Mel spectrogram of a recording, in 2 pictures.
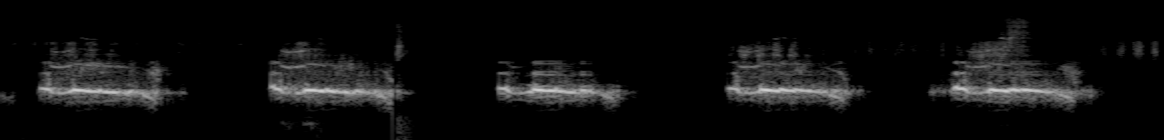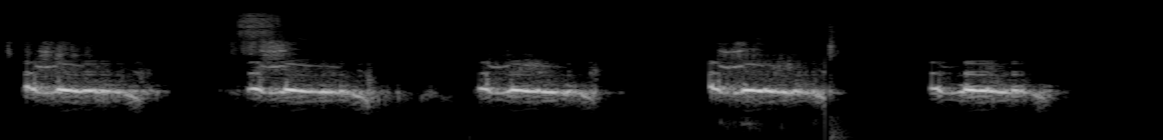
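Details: Great barbet (Psilopogon virens) repeating a plaintive, meow-like note roughly once a second, about ten times in an even rhythm. Each note slurs slightly downward. Light clicks and soft chips occur in the gaps.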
